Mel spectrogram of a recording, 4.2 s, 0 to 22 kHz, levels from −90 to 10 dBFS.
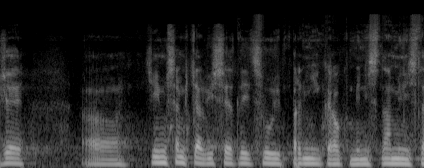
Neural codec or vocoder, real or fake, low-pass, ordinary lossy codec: vocoder, 44.1 kHz, 128 mel bands every 512 samples, BigVGAN v2; fake; 14.4 kHz; Opus, 24 kbps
